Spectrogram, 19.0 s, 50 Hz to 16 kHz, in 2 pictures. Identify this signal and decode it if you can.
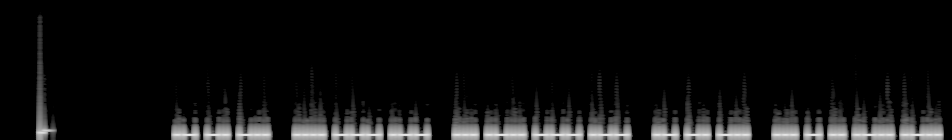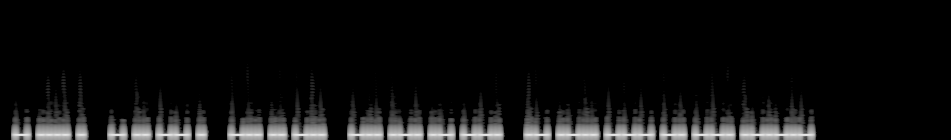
Morse code, heard as a keyed tone, about 30 wpm, 700 Hz. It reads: AND HOW SLOW AND STILL THE TIME DID DRAG ALONG.
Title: Sentences from Top 1500 Words 30wpm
